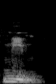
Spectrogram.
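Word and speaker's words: م: না দাঁতও লাগবে না জাস্ট দুই ঠোঁটে যে শুকনো স্থান আছে এই স্থানকে একত্র করে উচ্চারণ করবেন বাংলায় যে ম আছে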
